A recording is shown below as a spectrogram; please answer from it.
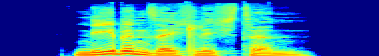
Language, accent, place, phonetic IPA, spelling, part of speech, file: German, Germany, Berlin, [ˈneːbn̩ˌzɛçlɪçstn̩], nebensächlichsten, adjective, De-nebensächlichsten.ogg
- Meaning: 1. superlative degree of nebensächlich 2. inflection of nebensächlich: strong genitive masculine/neuter singular superlative degree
